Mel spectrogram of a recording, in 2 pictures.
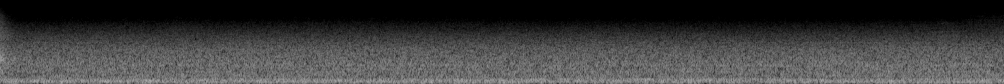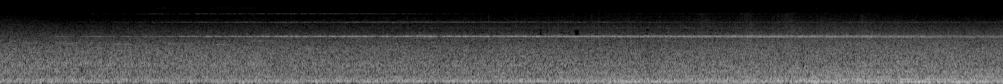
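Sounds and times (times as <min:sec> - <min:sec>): train running on rails: 0:00.0 - 0:20.0
thin high whine: 0:10.6 - 0:20.0.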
